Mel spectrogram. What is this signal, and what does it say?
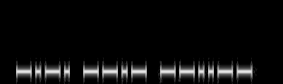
Morse code, heard as a keyed tone, about 25 wpm, 600 Hz. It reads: CQ,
